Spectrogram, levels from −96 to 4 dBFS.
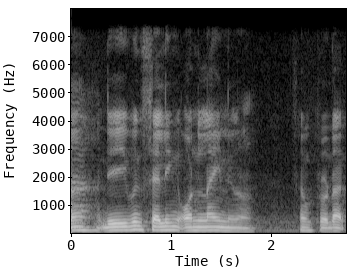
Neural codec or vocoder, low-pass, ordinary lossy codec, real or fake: none; 7.2 kHz; none; real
